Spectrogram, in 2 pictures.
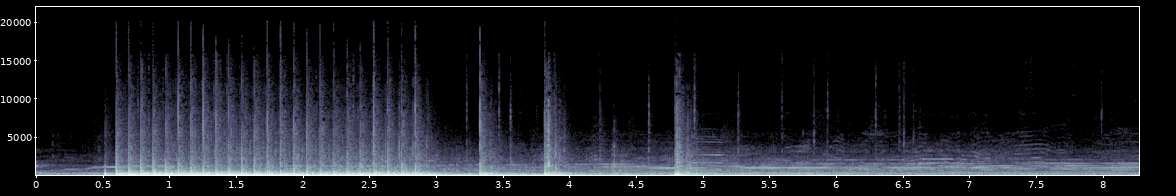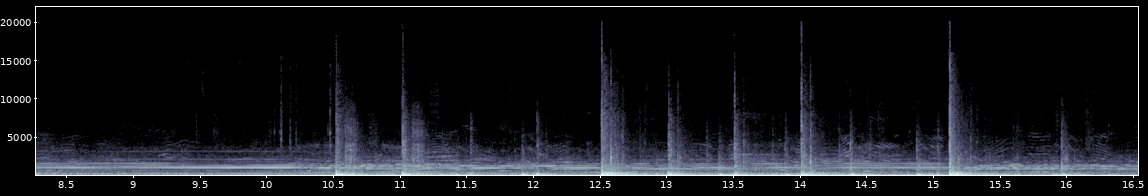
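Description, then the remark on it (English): Pyrotechnic explosions during the Toro Toro Toro display at an airshow, a Japan versus America show with full light show and explosions: a loud, roaring blast lasting a couple of seconds, then a scattered series of sharp, cracking bangs over a steady droning engine hum. “we've just seen Toro Toro Toro, the explosive one we were on about, the Japan versus America with full light show and explosions.”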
